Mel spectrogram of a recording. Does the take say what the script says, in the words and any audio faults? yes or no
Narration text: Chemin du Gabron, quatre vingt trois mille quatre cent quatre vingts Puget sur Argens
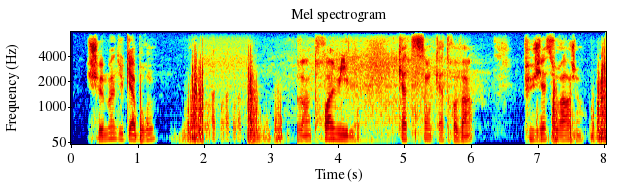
no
